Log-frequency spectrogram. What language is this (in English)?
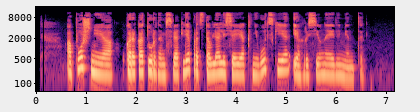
Belarusian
